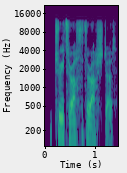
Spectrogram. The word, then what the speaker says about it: Dhritarashtra: Dhritarashtra, Pandu, and Vidura, if I'm saying it right. You're saying it beautifully. And in fact, the Akashic field affirms your pronunciation is aligning with the original current of those names. Dhritarashtra, Pandu, Vidur.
